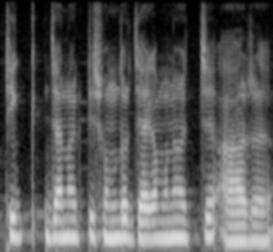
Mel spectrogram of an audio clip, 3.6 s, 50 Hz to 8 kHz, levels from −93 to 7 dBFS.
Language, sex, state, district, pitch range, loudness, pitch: Bengali, male, West Bengal, Purulia, 155-170 Hz, -14 LUFS, 165 Hz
